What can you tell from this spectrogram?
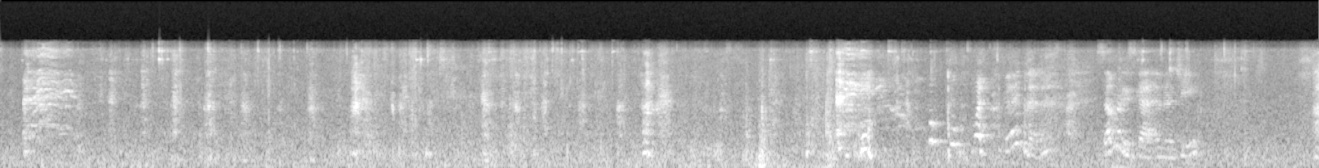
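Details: Oscar, a pet dog, wrestles with one of his favorite toys, a Pillsbury Doughboy, making breathy huffs, snorts and short rough growly bursts in irregular spurts, with a few thin squeaky notes near the end.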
